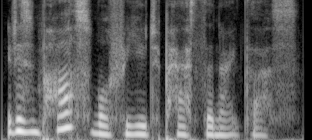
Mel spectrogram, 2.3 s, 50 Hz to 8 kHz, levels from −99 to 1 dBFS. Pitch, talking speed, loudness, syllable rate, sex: 195 Hz, 255 wpm, -20 LUFS, 6.0 syllables/s, female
